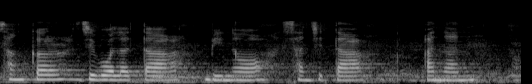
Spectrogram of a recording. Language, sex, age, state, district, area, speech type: Manipuri, female, 30-45, Manipur, Kakching, rural, spontaneous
